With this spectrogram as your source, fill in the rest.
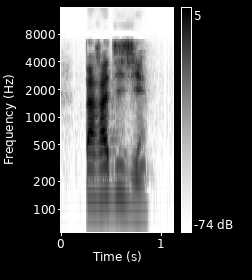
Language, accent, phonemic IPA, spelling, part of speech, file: French, France, /pa.ʁa.di.zje/, paradisier, noun, LL-Q150 (fra)-paradisier.wav
- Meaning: bird of paradise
